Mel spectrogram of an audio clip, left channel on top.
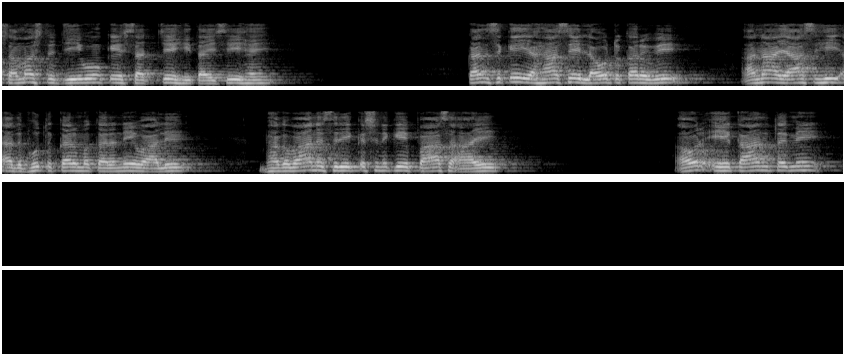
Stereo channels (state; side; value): silent; right; 65 dB below the other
